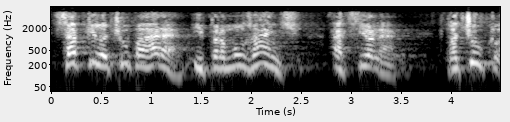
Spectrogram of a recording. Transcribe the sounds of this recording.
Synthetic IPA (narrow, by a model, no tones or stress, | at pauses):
sap̚kelɐt͡ʃupaaɾəipəɾmolˠzaɲs | ɐksionɐ̰ | lɐt͡ʃuk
